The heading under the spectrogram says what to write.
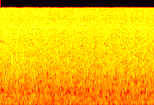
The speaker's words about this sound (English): At this underpass in Yonghe, a waterfall cascades from the ceiling.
